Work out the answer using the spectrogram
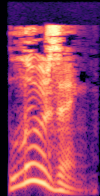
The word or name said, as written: losing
